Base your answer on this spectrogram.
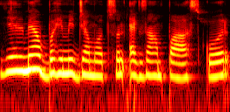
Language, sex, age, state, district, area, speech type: Kashmiri, female, 30-45, Jammu and Kashmir, Anantnag, rural, spontaneous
